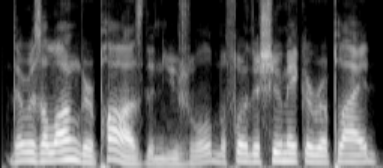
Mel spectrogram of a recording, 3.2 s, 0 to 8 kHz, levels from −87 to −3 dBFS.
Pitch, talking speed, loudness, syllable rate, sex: 130 Hz, 205 wpm, -15 LUFS, 6.6 syllables/s, male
